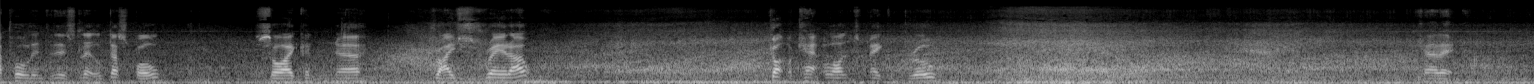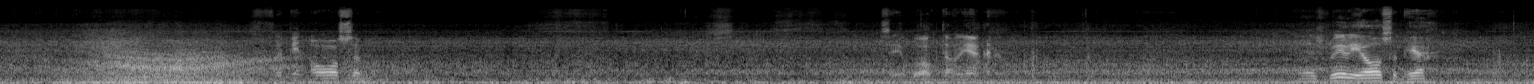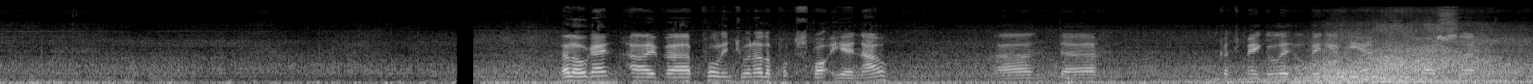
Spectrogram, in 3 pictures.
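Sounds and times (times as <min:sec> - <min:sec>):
highway traffic passing: 0:00.0 - 0:46.0
wind buffeting microphone: 0:04.6 - 0:27.4, 0:29.7 - 0:35.2, 0:41.8 - 0:46.0.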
